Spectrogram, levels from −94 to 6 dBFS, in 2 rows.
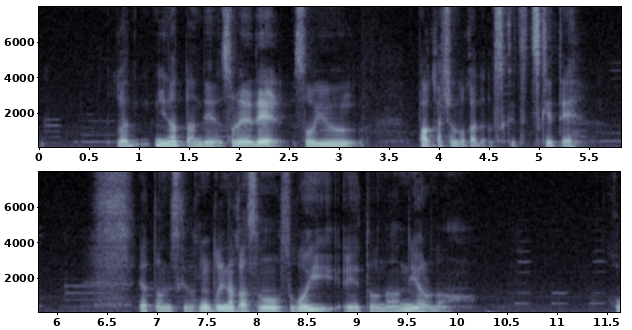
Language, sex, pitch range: Japanese, male, 85-120 Hz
